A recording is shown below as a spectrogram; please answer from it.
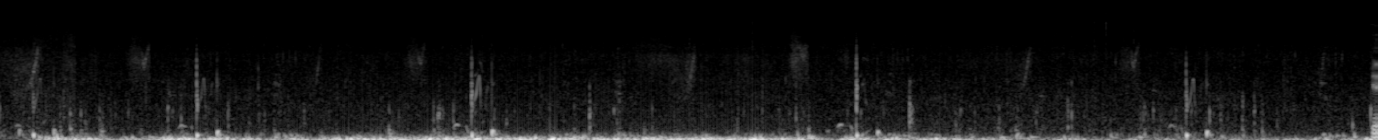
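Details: Greater Sage-Grouse males on a Colorado lek on a snowy April morning display to visiting females with deep, bubbling pops and gurgles at an irregular, rapid pace, over a steady low rumble of wind.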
